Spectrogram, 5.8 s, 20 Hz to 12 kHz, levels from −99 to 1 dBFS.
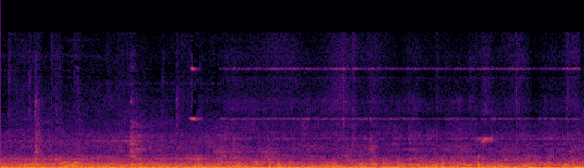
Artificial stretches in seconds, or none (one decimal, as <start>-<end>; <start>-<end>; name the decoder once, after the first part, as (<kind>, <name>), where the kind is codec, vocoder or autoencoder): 2.2-5.8 (codec, SNAC)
